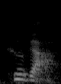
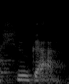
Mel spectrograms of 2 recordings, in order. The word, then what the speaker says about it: hygge: is the concept of hygge or hygge and i believe i'm pronouncing it correctly it's either more like if you think of uh a man's name hugo but it's hugo hugo or hygge and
